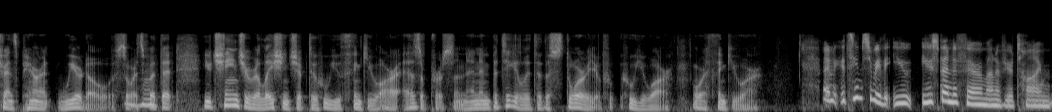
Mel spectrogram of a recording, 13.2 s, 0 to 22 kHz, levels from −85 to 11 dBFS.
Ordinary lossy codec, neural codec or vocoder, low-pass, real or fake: AAC, 48 kbps; none; 7.2 kHz; real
